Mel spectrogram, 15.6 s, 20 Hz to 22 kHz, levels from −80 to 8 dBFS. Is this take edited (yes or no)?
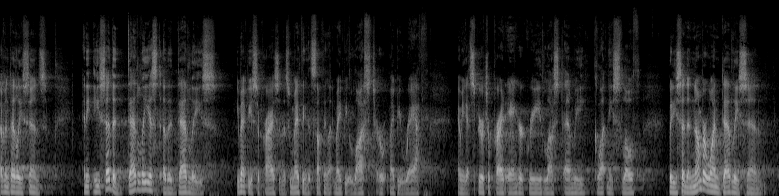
no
